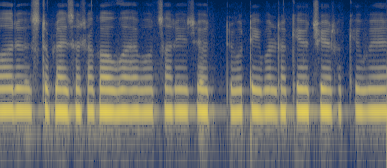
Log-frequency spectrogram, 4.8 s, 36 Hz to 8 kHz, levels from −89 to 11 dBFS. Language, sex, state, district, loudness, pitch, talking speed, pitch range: Hindi, female, Bihar, Patna, -12 LUFS, 225 Hz, 175 wpm, 225-230 Hz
